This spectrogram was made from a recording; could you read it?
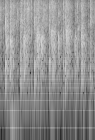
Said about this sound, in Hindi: ताली बजाएंगे एक बार जोर से।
